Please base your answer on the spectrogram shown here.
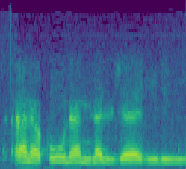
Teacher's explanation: وانت بتعمل النقل ما تنطش حركة زيادة قوي، ما تقولش أنا كون، لا أنا كون على طول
